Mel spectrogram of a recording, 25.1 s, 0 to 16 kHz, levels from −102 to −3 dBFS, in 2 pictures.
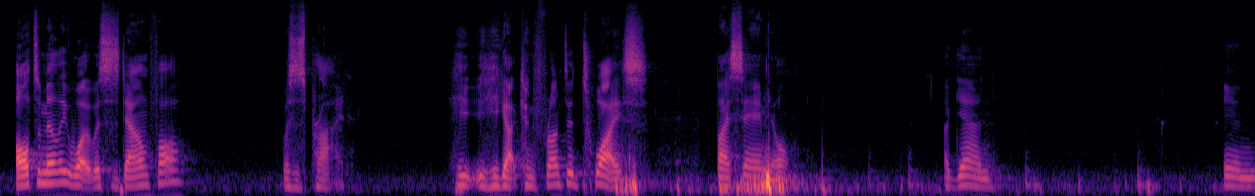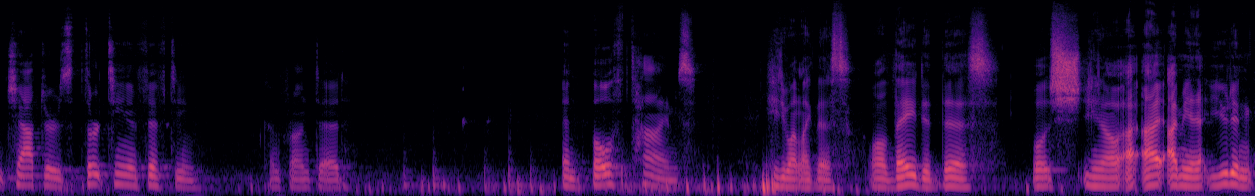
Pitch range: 110-130 Hz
